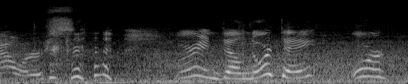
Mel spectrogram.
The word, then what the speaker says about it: Del Norte: We're in Del Norte, or pronounced Del Nor. Don't say the T or the E.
